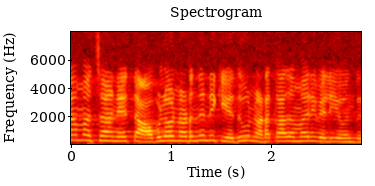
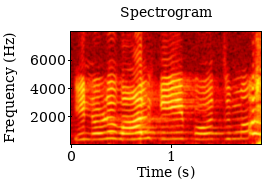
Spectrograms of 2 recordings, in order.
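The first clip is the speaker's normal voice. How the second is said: higher and louder, breaking down; distraught cry; 5 semitones higher, 5 dB louder than usual. Acted. Daughter telling her mother what the boys did, distraught cry. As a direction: wail that her life is ruined.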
